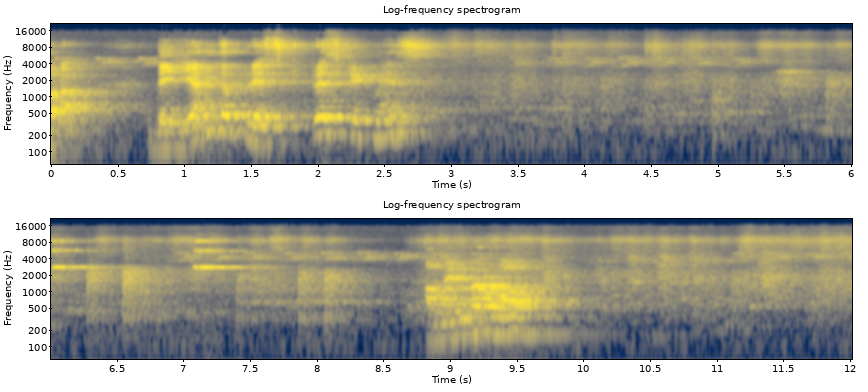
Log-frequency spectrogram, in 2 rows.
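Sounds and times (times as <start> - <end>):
chalk squeaks: 2.8 - 12.0
chalk scratching on blackboard: 2.9 - 8.2, 9.4 - 12.0.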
